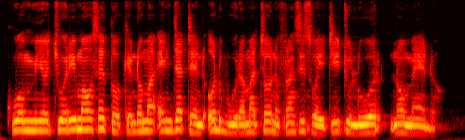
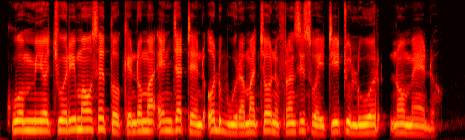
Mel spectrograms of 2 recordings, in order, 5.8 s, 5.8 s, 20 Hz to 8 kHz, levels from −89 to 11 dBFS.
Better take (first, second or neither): second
